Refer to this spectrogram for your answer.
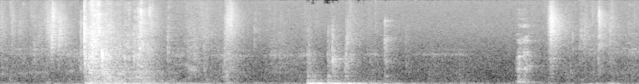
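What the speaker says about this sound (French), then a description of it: "je vais fermer cette porte" An interior door is pushed shut, with a few knocks and handling sounds before one firm, close thud of the door closing, followed by fainter rattles.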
